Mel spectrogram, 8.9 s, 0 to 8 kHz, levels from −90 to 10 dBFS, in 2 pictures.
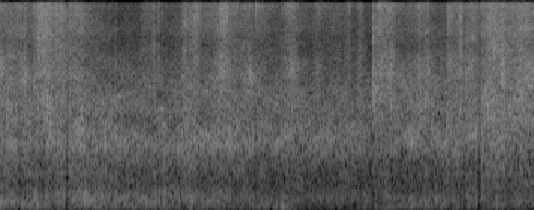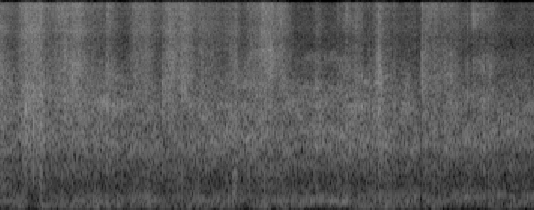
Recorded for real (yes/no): no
